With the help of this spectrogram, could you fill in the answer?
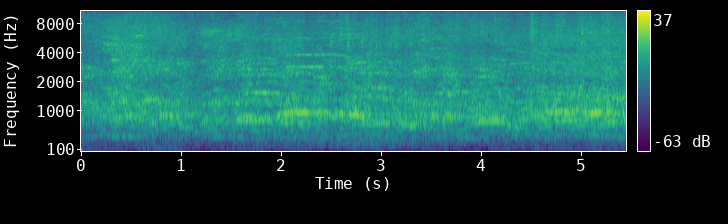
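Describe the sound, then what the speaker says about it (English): Tournament crowd at a Super Smash Bros. for Wii U (Smash 4) event roars and cheers continuously, a dense, steady wash of many voices filling the hall without letting up. "The crowd is going insane."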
